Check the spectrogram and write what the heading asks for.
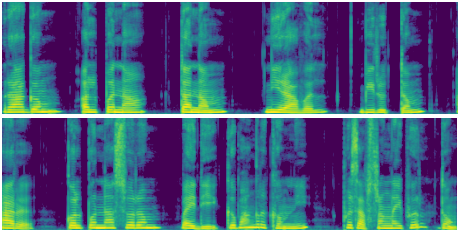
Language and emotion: Bodo, neutral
